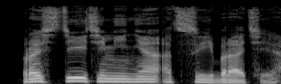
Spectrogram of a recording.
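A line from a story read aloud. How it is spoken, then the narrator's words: Contrite exhaled words. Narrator (Russian): выдохнул он сокрушенно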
